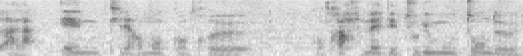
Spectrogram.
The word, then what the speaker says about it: Ahmed: Et arrêtez de vous foutre de moi, je dis Ahmed, ok? Le H se prononce. Bon, c'était une petite parenthèse, voilà. Claude a la haine clairement contre Ahmed et tous les moutons de l'équipe rouge.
